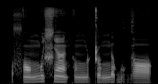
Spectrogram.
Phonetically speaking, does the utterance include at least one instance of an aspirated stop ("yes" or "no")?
no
